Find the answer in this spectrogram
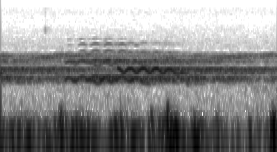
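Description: Outro sound effect for an animated end card: several held, echoing synth-like tones that warble now and then, over a low pulsing rumble.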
